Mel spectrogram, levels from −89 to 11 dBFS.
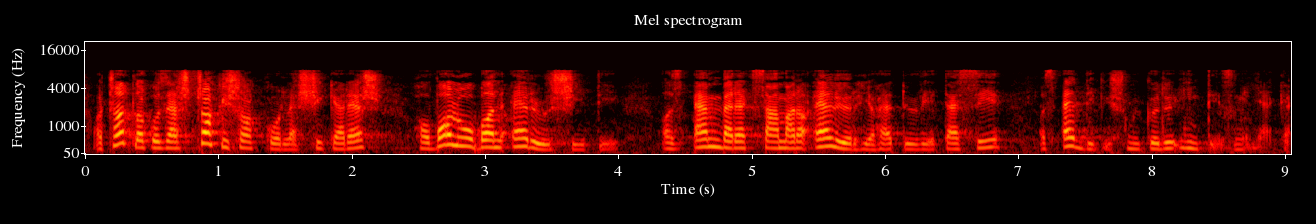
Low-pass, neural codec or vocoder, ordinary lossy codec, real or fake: none; codec, 16 kHz, 16 kbps, FunCodec, trained on Chinese and English, 50 frames a second; none; fake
